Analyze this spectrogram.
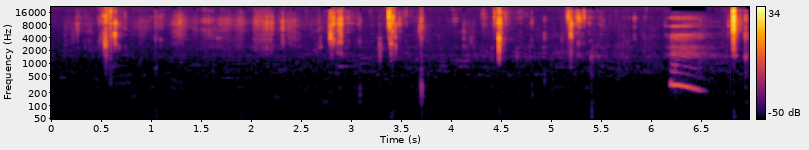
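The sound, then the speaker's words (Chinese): Crunchy chewing of a food sample at a tasting station, heard as many brief, irregular bites and crunches at a soft level, with no talk over it. “这里有试吃啊，尝一下。”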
